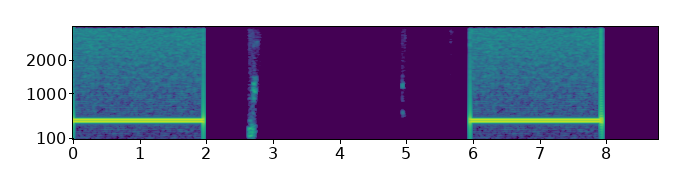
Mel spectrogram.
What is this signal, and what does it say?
Ringback tone (North America), 440 + 480 Hz.
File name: rg-1600-unknown- - - .87626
